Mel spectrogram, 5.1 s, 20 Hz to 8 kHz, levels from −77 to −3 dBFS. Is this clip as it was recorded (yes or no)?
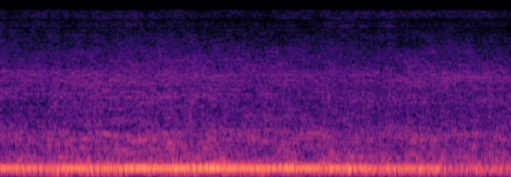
no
